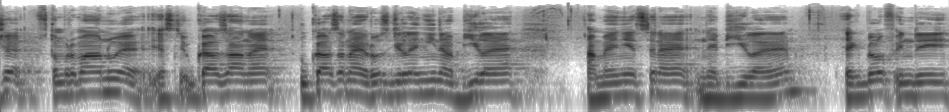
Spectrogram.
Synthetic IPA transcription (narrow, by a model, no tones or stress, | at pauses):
ʒɛft̪omɾomaːnujɛja̰sɲɛ̰ʔukaːzanɛʔukaːzanɛːɾo̞zɟɛlɛɲiːnabiːlɛːʔamɛːɲɛt͡sɛnɛːnɛbiːlɛjaɡbɪlo̞fʔɪndɪjɪ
